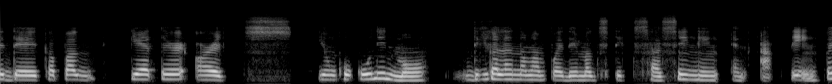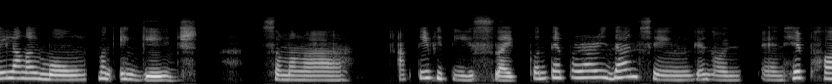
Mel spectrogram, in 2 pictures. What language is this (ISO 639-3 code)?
fil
